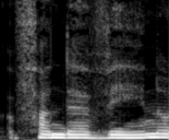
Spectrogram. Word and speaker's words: van der Veen: Künstler heißt, ich weiß aber nicht, ob ich ihn richtig ausspreche, Christoph van der Veen oder van der Veen? Van der Veen, ja, so Holländer.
